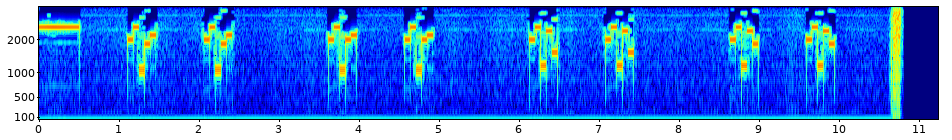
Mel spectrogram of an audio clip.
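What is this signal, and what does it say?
Five-tone selective call (ZVEI), heard as quick runs of five tones, tones of about 70 ms. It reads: 88179 88179 88189 88189 88205 88205 88207 88207
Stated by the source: ZVEI five-tone selective call received by SDR, fire brigade Feuerwehr Orlamünde.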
